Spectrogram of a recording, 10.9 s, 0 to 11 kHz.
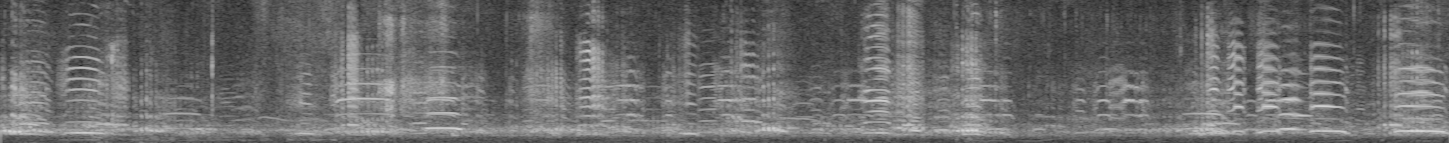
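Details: Common crane gathering at Sweden's Lake Hornborga, April 2017: a steady roar of trumpeting calls from many birds, some clear bugled notes rising out of the dense background chorus.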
